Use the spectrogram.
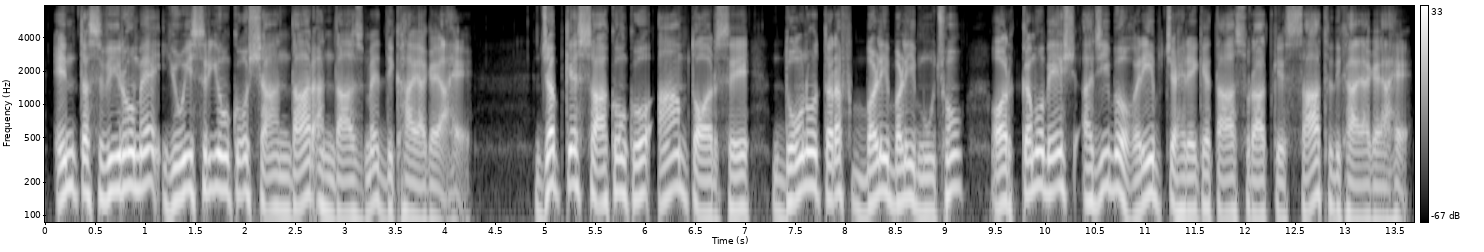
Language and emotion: Urdu, neutral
